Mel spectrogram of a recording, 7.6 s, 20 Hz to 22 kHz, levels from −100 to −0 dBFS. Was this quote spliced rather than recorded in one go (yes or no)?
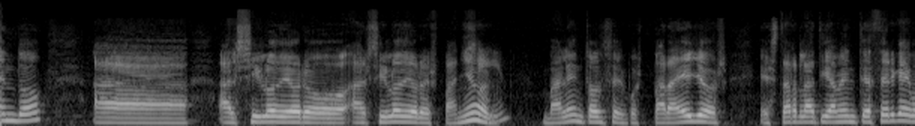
yes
